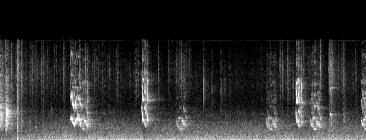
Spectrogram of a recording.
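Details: Pet budgerigar uttering scattered sharp, high chirps, roughly one each second in loose clusters, separated by quiet stretches over a low steady hum.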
